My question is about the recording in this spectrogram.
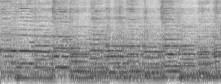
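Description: Son huasteco played by a violin over strummed guitars, the huasteco trio music that accompanies huapango dancing.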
